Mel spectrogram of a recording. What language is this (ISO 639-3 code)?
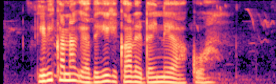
kik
